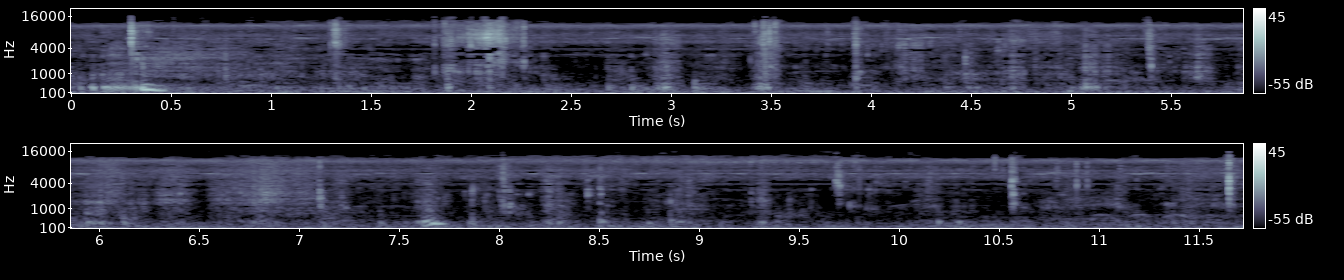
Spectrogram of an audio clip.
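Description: Close-up eating sounds of rice and chicken gravy being eaten by hand: chewing, lip smacks and many short scattered clicks. A brief low hum comes right at the start.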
